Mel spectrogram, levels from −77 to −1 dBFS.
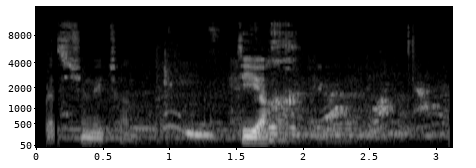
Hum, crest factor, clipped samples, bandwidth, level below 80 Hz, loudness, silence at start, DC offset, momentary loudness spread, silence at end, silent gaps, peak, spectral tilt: none; 22 dB; under 0.1%; 11.5 kHz; -76 dBFS; -34 LUFS; 0.05 s; under 0.1%; 18 LU; 0 s; none; -12 dBFS; -4.5 dB/octave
